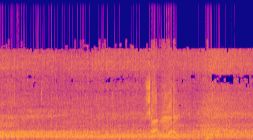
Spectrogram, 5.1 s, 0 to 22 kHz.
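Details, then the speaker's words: Rebuilt Yamaha 15hp outboard after fine-tuning ignition timing and carburettor idle mixture, cowl off: smooth, steady idle that drops straight back down and holds pitch with no misses or knocks; normal idle. "Yeah, I'm pretty happy with how that's running at the moment."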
